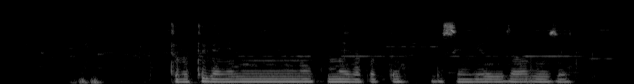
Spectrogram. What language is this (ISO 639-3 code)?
kin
